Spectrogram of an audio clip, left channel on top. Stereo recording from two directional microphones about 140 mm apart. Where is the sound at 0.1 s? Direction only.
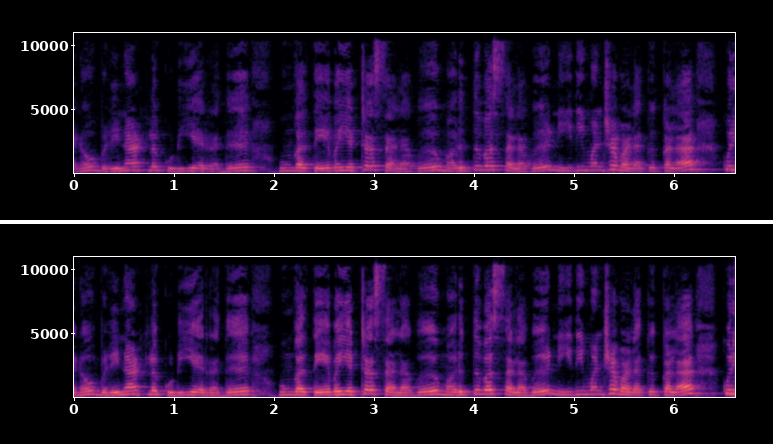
40° right (ahead or behind).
